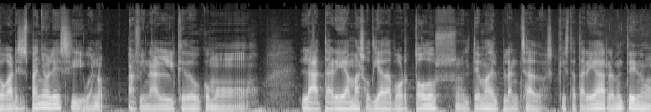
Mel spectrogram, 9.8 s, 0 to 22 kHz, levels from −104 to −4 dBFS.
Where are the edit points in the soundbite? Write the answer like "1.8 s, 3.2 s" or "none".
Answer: none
